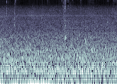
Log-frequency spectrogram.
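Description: Quiet outdoor background: a steady low hum with a faint click or two, no clear event.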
